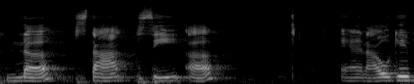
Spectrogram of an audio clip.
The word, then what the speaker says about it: Natasia: Nastasia M light um my name is pronounced n sta C and and I will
